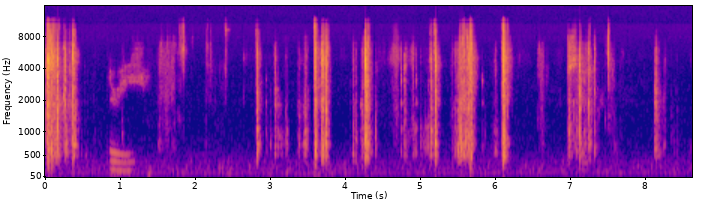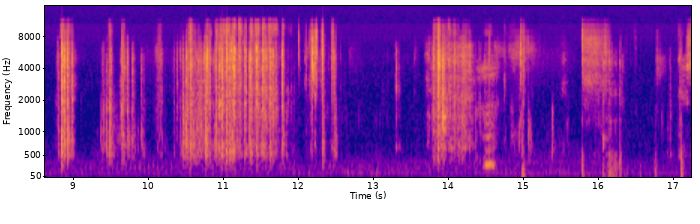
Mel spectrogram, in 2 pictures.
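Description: Irregular sharp clicks and knocks from the LEGO gumball machine and its gumballs being handled, with a denser rattle lasting about a second and a half about ten seconds in.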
